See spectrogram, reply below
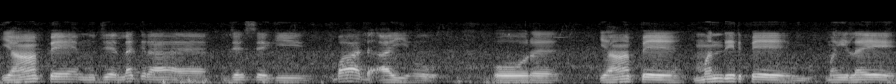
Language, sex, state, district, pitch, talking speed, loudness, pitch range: Hindi, male, Rajasthan, Bikaner, 105 Hz, 120 wpm, -19 LUFS, 100-110 Hz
